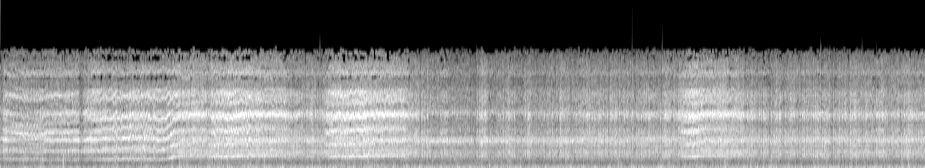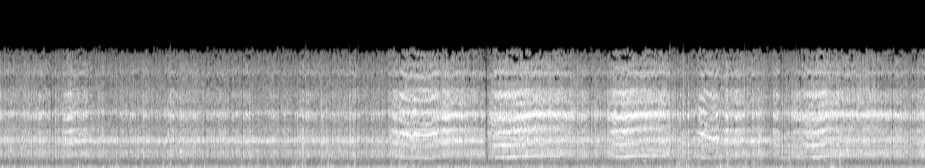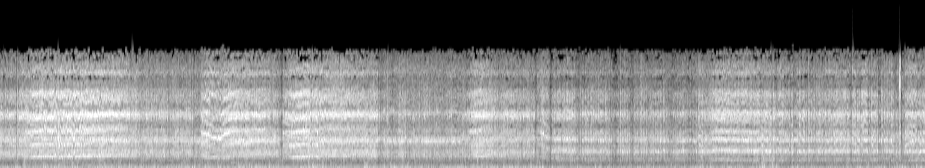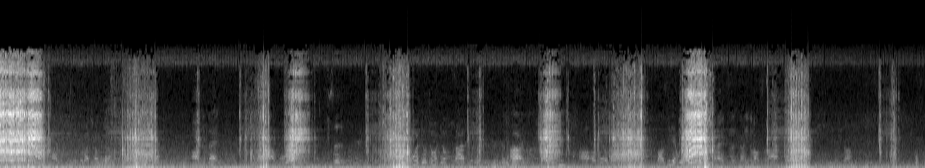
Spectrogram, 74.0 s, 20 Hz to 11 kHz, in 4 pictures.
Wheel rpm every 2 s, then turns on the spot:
160, 180, 220, 220, 230, 230, 230, 230, 240, 230, 230, 230, 230, 220, 220, 220, 220, 220, 220, 220, 230, 220, 230, 220, 170, 160, 160, 150, 10, 10, 10, 10, 0, 10, 20, 10, 0.
56-58 62-64 70-72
